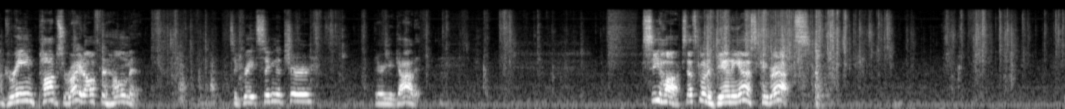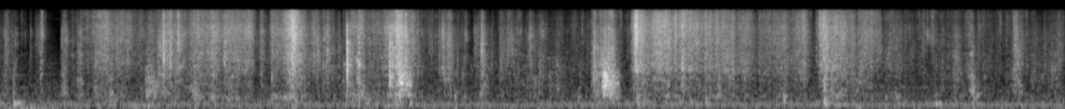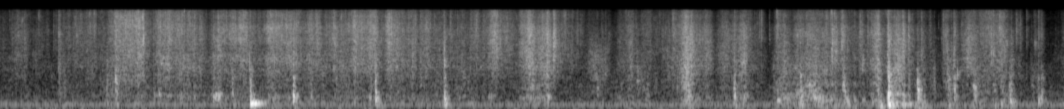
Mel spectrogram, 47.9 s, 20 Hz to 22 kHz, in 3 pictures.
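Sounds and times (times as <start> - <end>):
steady low hum: 0.0 - 46.7
packaging rustling and crinkling: 10.4 - 47.9.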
